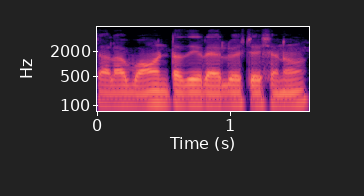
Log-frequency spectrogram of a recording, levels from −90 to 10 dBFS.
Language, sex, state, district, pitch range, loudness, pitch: Telugu, male, Telangana, Nalgonda, 100-105 Hz, -20 LUFS, 105 Hz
